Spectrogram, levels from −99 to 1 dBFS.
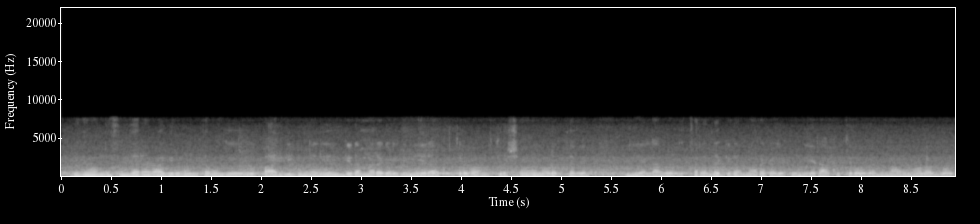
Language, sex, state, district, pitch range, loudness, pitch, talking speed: Kannada, male, Karnataka, Shimoga, 140-150 Hz, -22 LUFS, 145 Hz, 120 wpm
